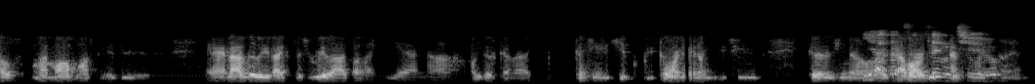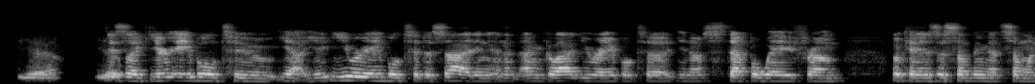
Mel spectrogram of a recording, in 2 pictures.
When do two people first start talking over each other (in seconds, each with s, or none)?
8.6 s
